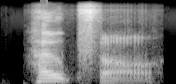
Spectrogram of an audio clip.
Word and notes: hopeful: British English

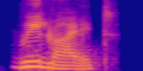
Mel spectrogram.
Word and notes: wheelwright: Indian

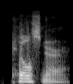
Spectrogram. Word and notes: Pilsner: American English

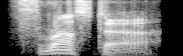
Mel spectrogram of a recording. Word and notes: thruster: British English

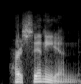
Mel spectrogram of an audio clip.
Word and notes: Hercynian: American English

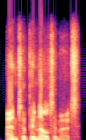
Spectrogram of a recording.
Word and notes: antepenultimate: British English

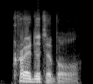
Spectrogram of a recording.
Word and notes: creditable: British English

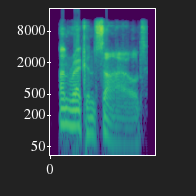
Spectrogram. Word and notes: unreconciled: British English

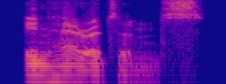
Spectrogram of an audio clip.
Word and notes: inheritance: British English

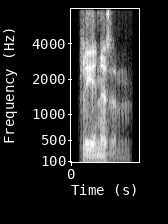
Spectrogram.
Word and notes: pleonasm: British English

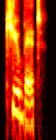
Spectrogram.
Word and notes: cubit: Indian

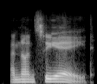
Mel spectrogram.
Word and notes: annunciate: American English

